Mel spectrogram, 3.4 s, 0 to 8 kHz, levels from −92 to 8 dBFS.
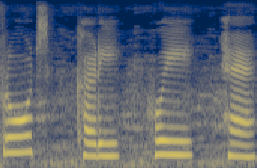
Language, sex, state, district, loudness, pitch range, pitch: Hindi, female, Chandigarh, Chandigarh, -13 LUFS, 220-275 Hz, 240 Hz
